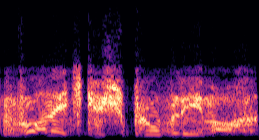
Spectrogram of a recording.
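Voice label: Hungarian aircraft damaged mood low, speech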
